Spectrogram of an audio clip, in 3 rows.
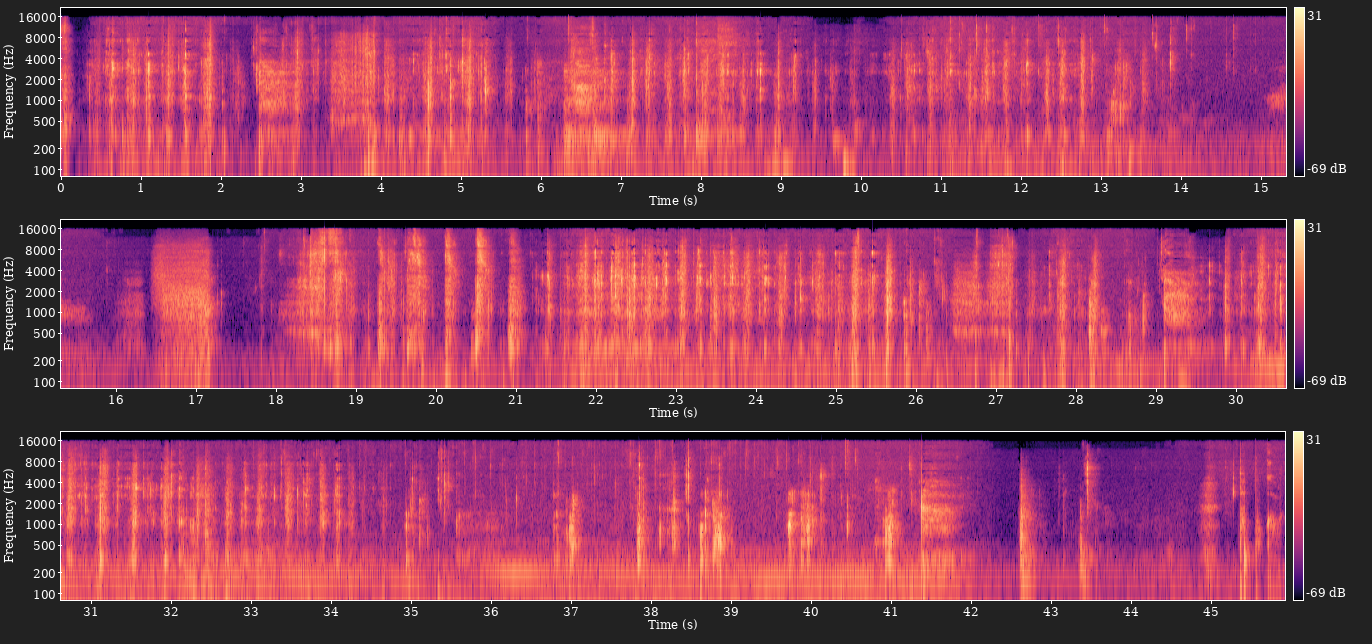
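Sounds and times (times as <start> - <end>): brief louder rush: 16.4 - 17.3.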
